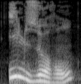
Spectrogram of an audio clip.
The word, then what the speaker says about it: auront: liaison here, vous aurez, ils auront, final T not pronounced, elles auront.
